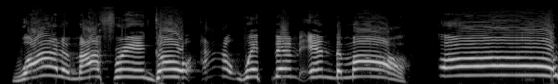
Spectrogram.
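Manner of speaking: loud, high, drawn-out wail; outraged disbelief. Retold or imitated. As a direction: shout it as if betrayed. Reliving shock at friend leaving.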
